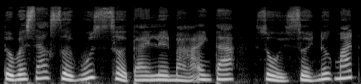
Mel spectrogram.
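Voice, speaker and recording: A woman narrating a first-person audio story in an even, unhurried way. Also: fairly high pitch, dry recording, studio quality.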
